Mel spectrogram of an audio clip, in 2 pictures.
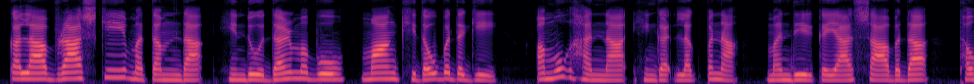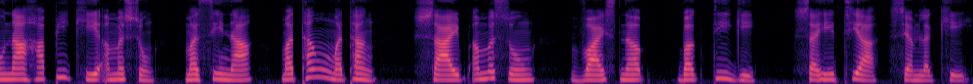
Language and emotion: Manipuri, neutral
